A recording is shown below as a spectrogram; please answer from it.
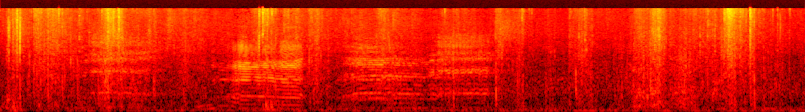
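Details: Grazing sheep on a farm give two wavering, harmonic bleats, one at about two and a half seconds and one near four seconds, over steady rustling and crunching noise with scattered clicks.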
